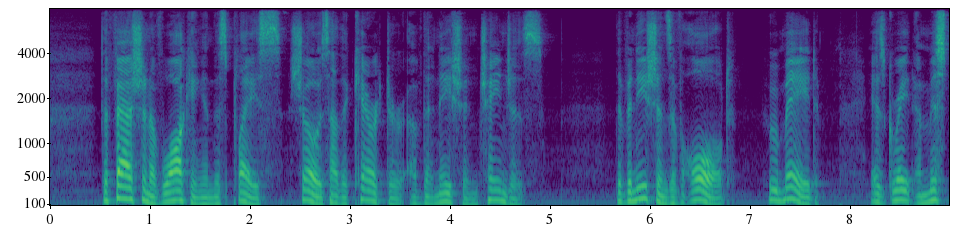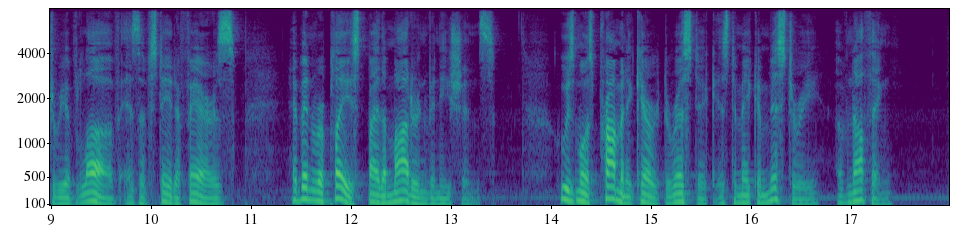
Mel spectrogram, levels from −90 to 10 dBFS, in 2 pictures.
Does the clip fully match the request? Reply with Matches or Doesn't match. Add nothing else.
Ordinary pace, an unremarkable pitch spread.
Doesn't match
